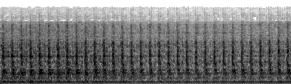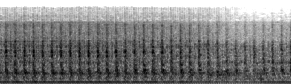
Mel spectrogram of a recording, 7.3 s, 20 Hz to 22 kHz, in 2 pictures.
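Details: Skoda Fabia 1.4 AZE engine after oil pump gear came loose and camshaft sprocket slipped: sharp, even knock about twice a second at idle tracking engine speed; owner asks whether pistons or bent valves are knocking.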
